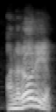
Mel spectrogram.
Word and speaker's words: honorarium: ఇక్కడ చూడండి, H ఈ మూడింట్లోనూ H is silent. An R, don't say an hour, it is an hour. ఇక్కడ an air, an honorarium, an honorable man, okay, an honest person.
